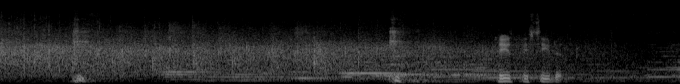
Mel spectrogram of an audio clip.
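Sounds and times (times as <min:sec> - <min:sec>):
audience at a church service applauding: 0:00.0 - 0:06.7
speech: 0:00.7 - 0:01.0, 0:03.9 - 0:04.1, 0:05.0 - 0:05.8.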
